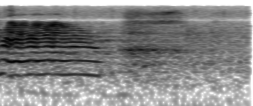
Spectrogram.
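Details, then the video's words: Domestic cat being called in French to come back inside; one clear, tonal meow that holds level and then falls slightly over half a second, followed by quieter background hiss. "le chat qui parle"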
